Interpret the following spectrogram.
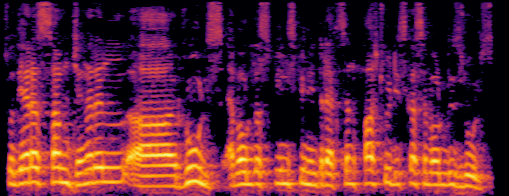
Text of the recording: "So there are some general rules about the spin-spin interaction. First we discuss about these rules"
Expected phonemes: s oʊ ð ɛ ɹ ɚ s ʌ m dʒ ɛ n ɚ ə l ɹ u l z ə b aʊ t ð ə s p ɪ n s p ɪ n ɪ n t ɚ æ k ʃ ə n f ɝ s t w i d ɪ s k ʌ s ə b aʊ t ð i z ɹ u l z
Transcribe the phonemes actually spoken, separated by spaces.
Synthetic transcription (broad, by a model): s oʊ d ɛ ɹ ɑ s ʌ m dʒ ɛ n ɚ ə l ɹ u l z ə b aʊ t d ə s p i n s p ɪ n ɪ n t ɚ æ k s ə n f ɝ s t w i d ɪ s k ʌ s ə b aʊ t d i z ɹ u l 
